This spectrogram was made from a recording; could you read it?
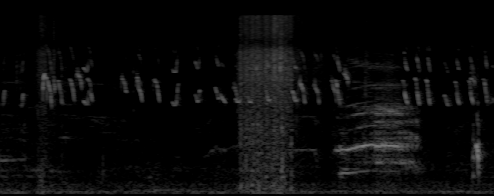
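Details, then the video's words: Hen with her chicks: rapid high chick peeps, a burst of flapping wings midway, then a drawn-out lower hen note with harmonics. "Gallina con sus Pollitos"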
